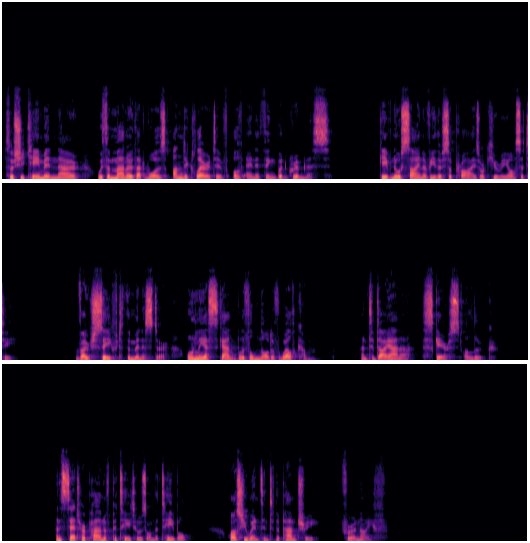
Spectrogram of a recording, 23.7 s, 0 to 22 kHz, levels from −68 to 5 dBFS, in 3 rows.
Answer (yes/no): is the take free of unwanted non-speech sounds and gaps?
yes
